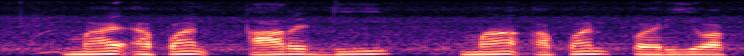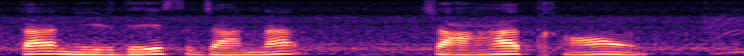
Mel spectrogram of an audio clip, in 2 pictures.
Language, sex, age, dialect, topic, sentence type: Chhattisgarhi, male, 18-24, Central, banking, statement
